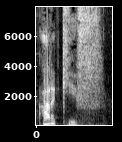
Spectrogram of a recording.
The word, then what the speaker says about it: Archiv: Sería Archiv, ¿no? Eh, ¿En alemán? ¿Cómo lo diríamos? – En, alemán, en alemán sería Archiv.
